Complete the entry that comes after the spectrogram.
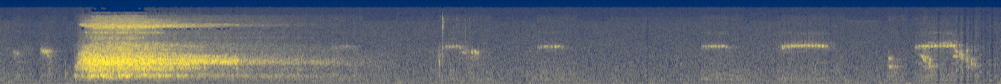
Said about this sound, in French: Alors, ce que vous entendez derrière, en fait, c'est le concert de grenouilles, car il y a un étang ici. Et tous les jours, à la même heure, il y a le concert de grenouilles qui va commencer.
